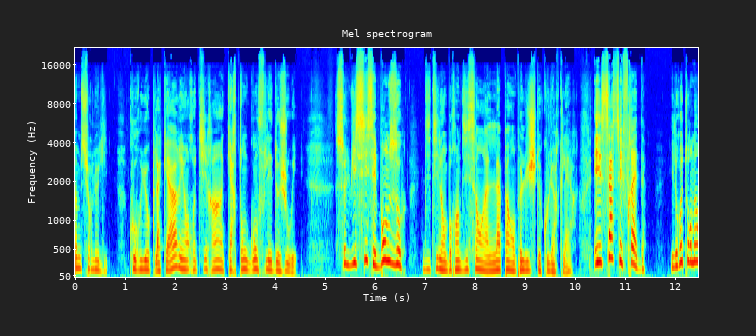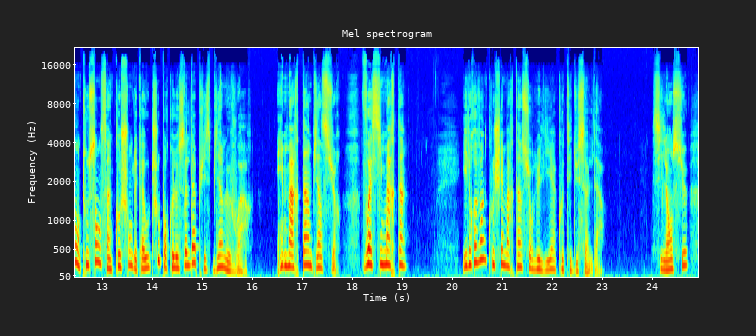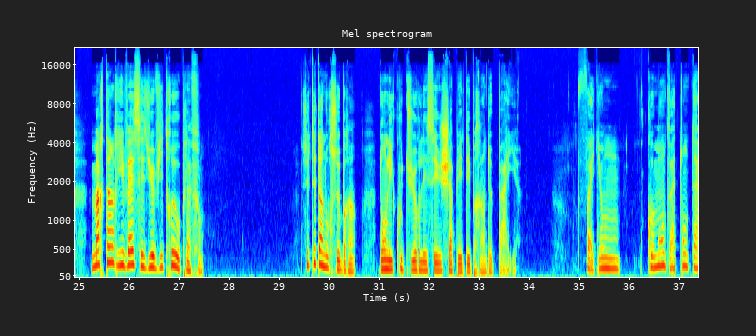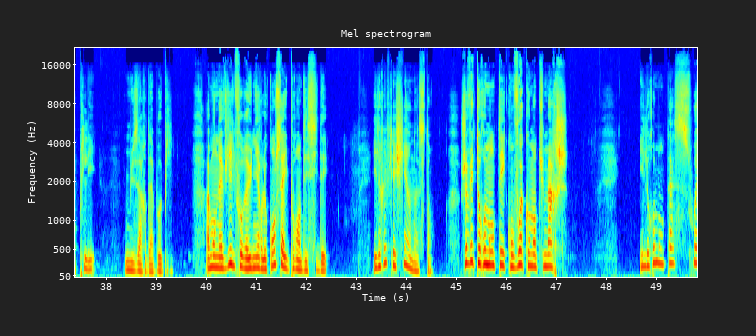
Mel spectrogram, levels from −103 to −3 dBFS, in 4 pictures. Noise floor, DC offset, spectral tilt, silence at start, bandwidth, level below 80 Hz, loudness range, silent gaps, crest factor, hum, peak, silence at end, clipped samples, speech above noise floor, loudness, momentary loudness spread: -64 dBFS; under 0.1%; -5 dB/octave; 0 s; over 20 kHz; -54 dBFS; 6 LU; none; 24 dB; none; 0 dBFS; 0 s; under 0.1%; 41 dB; -23 LUFS; 13 LU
